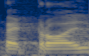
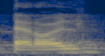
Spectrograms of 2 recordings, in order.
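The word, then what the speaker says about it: pteroyl: नॉन स्टेरॉयडमी acid पीजिए इसे हम पेट्रोल भी कहते हैं साइलेंट है तो टेरियोल विटामिन कैसे पीजिए बोल देते हैं ठीक है तो ये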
